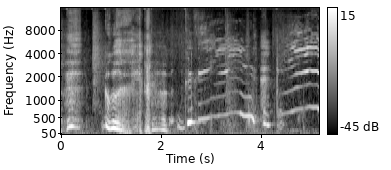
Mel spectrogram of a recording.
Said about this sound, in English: Stop breathing so heavy.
